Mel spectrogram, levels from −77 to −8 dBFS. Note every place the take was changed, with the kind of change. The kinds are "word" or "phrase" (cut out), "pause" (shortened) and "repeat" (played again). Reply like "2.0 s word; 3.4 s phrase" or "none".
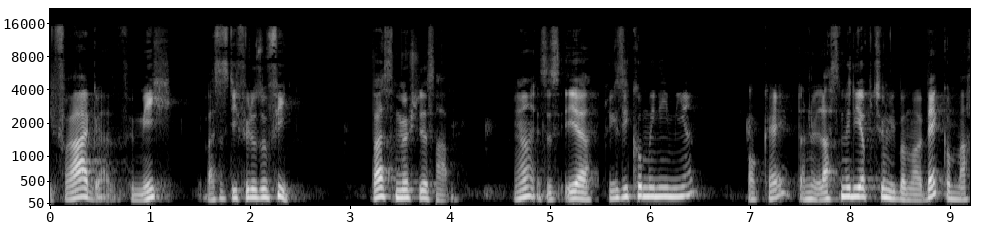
1.4 s pause; 3.9 s word; 5.5 s pause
